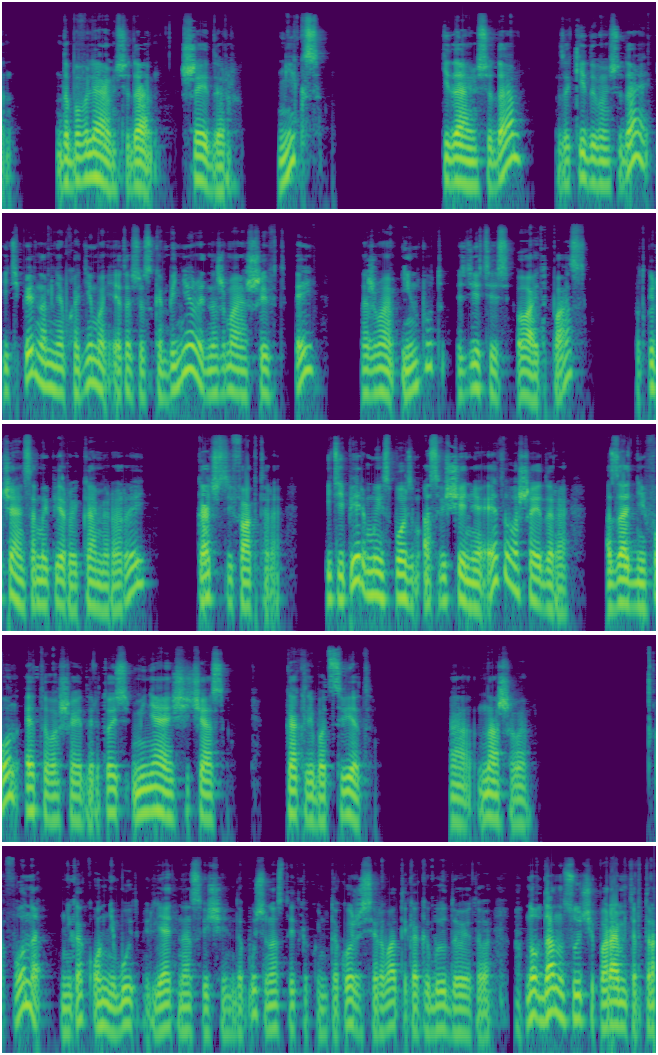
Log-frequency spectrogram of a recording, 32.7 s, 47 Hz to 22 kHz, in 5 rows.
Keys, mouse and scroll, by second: 3.0 click, 3.7 click, 6.0 click, 7.0 middle click, 9.5 a, 10.6 click, 12.0 click, 12.8 click, 15.0 click, 16.4 click, 18.1 click, 19.2 click, 30.0 click, 30.6 click.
